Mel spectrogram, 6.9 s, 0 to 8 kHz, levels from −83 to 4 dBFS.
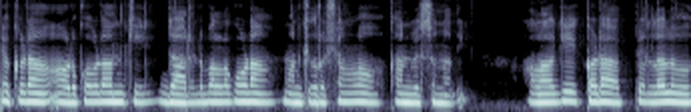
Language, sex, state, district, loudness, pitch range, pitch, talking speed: Telugu, female, Andhra Pradesh, Visakhapatnam, -14 LUFS, 185-195 Hz, 190 Hz, 115 wpm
